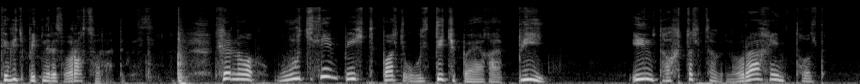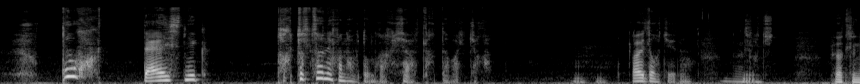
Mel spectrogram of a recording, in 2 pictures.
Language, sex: Korean, female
